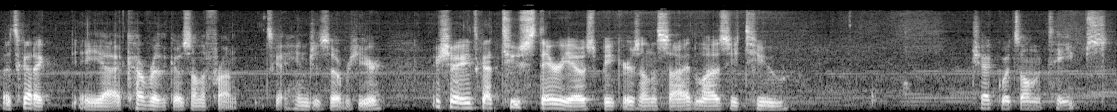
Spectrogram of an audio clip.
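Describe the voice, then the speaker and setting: A man giving a casual, unscripted demonstration of vintage audio gear, with a gravelly voice and a rambling, halting way of explaining. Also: medium pitch, a bit bright, low-quality recording. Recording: amateur camera recording with background noise.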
